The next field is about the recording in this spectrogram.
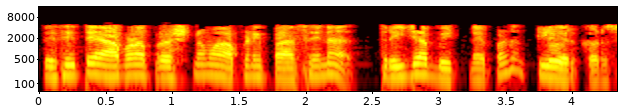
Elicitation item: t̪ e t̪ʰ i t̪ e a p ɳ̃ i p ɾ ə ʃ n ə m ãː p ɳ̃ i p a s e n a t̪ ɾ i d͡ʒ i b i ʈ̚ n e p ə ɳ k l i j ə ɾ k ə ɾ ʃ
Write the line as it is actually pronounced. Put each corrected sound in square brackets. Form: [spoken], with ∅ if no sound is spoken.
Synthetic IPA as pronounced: t̪ e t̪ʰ i t̪ e a p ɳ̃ [a] p ɾ ə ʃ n ə m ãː p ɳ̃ i p a s e n a t̪ ɾ i d͡ʒ [a] b i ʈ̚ n e p ə ɳ k l i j ə ɾ k ə ɾ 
